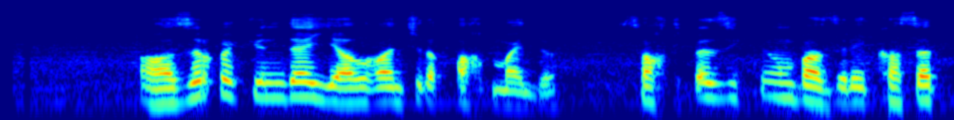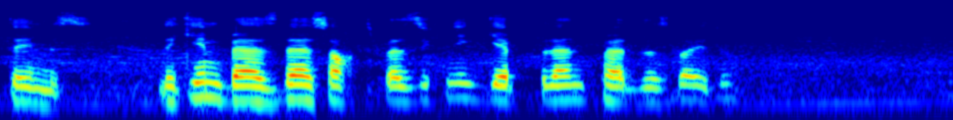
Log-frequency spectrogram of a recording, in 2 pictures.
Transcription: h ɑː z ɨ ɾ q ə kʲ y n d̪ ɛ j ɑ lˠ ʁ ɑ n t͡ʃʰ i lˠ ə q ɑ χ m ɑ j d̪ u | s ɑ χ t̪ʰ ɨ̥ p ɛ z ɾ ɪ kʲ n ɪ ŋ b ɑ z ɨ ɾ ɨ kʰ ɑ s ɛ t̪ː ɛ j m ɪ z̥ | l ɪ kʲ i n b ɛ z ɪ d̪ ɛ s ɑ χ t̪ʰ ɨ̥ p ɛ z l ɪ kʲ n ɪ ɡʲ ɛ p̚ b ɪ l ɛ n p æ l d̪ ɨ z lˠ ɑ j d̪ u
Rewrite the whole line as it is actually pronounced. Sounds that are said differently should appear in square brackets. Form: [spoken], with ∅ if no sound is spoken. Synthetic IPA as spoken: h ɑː z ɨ ɾ q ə kʲ y n d̪ ɛ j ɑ lˠ ʁ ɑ n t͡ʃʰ i lˠ ə q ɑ χ m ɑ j d̪ u | s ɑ χ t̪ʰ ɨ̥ p ɛ z [l] ɪ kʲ n ɪ ŋ b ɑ z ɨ ɾ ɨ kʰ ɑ s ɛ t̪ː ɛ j m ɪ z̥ | l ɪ kʲ i n b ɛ z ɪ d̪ ɛ s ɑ χ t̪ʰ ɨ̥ p ɛ z l ɪ kʲ n ɪ ɡʲ ɛ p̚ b ɪ l ɛ n p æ [ɾ] d̪ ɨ z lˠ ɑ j d̪ u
